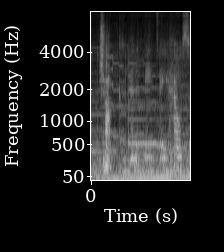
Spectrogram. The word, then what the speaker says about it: teach: say it in English but in Irish it's pronounced chalk and it needs a house or a dwelling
